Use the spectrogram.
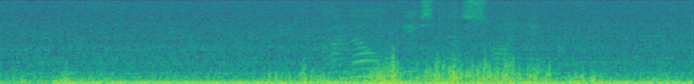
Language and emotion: Russian, neutral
